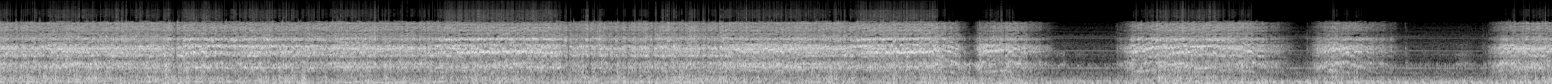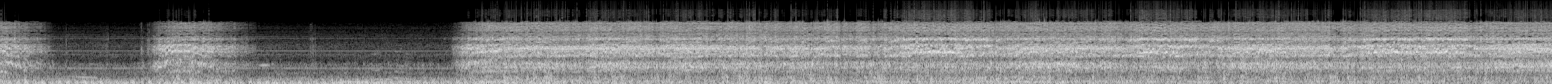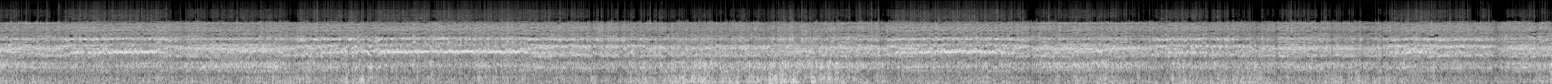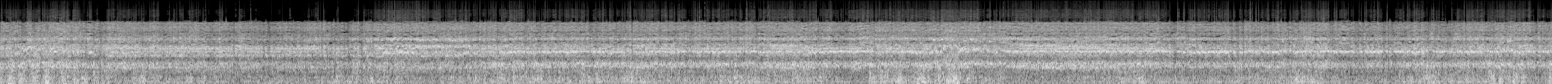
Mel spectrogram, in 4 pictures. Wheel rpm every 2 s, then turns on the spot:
200, 200, 200, 200, 170, 50, 80, 50, 30, 0, 150, 200, 200, 200, 190, 200, 190, 200, 200, 200, 200, 200, 200, 200, 200, 200, 230, 230, 230, 230, 230.
none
